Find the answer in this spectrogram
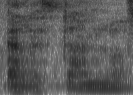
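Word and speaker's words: Ehlers-Danlos: You have Ellis Danlos syndrome, a genetic disorder. They pronounced it right.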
